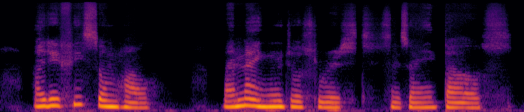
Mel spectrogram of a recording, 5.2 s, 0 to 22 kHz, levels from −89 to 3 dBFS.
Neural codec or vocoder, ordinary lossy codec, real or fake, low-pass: codec, 44.1 kHz, 2.6 kbps, DAC; none; fake; 19.8 kHz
